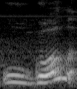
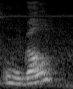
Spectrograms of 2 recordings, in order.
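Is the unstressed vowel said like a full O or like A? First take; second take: full O; like A. First: The second vowel is said as a full O. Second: The second vowel is said like A. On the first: "on écrit le угол" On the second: "mais on prononce угол"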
